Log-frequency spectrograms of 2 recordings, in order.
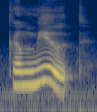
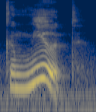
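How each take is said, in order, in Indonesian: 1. Suku kata kedua tidak ditekankan lebih kuat. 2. Suku kata kedua ditekankan lebih kuat. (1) "gue tadi nggak membuat syllable yang ini, yang mute-nya itu stronger than the other syllable" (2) "gitu baru benar"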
